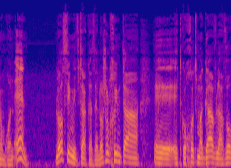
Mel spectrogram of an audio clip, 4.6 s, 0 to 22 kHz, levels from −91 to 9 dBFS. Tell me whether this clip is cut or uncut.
uncut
